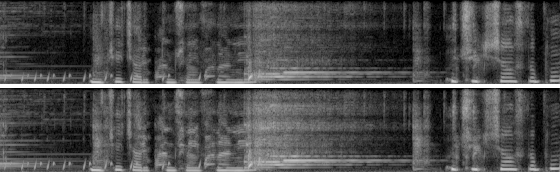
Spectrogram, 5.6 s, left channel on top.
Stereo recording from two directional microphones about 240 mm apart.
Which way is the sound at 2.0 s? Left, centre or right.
Right.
